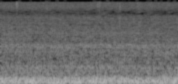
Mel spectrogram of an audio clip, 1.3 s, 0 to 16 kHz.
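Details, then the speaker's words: 2014 GMC Arcadia 3.6L AWD idling after repair of an exhaust leak at the flange after the catalytic converter, fixed with split flanges and a new gasket; smooth, low, quiet exhaust note with no puffing. "It's not pretty, but it's quiet, right?"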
